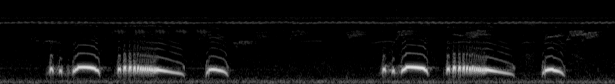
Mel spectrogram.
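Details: Spotted dove singing, used in the morning and evening to set other doves singing: two phrases, each of quick stuttering notes, a loud coo, a long falling coo and a brief final coo, separated by silence.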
